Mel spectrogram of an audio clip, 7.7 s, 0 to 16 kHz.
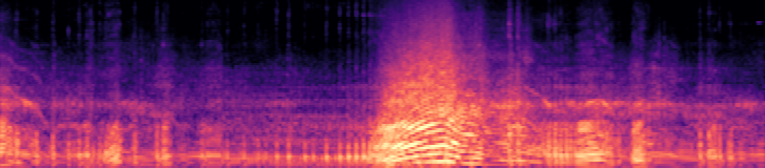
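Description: A Beta Sincro 300 dirt bike engine revs hard in a loud rising-and-falling burst, with lower idling and blipping throttle around it and some clatter.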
